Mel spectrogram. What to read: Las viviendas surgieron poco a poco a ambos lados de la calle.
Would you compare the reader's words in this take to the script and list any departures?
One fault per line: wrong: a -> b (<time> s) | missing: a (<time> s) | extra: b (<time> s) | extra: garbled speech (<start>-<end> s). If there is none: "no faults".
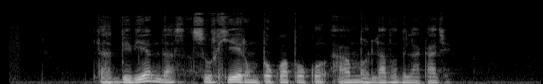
no faults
